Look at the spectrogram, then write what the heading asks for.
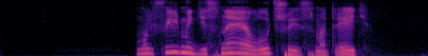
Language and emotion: Russian, neutral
